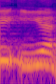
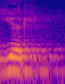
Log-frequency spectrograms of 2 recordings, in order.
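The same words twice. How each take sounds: First: The word starts without a y sound. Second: The word starts with a y sound. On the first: The speaker calls it wrong. "इसको हम बोलते ईयर है, जो कि गलत है।" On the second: The speaker calls it right. "इसका actual pronunciation है ईयर।"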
